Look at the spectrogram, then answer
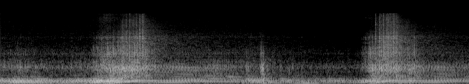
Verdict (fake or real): real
